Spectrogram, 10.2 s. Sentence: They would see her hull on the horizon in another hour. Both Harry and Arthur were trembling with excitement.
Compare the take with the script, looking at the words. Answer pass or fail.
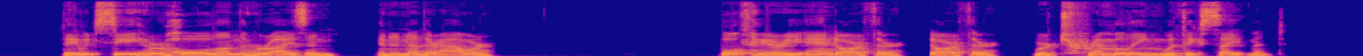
fail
